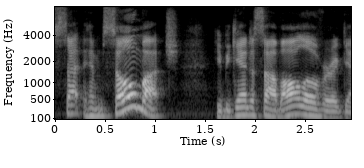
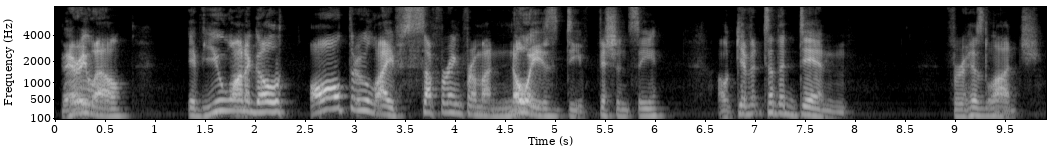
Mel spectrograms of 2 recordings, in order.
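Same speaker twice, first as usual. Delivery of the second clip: raised, pompous doctor voice; Doctor Discord; 2 semitones higher, 6 dB louder than usual. A narrator's reading. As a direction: proclaim it like a showman quack.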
